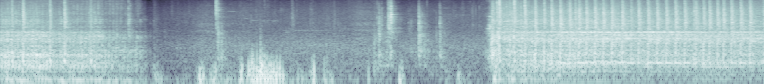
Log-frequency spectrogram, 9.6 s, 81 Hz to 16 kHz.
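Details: 1982 Maico 490 two-stroke, first start in 8 years after only a carb clean, kick-started with half compression: kick attempts with brief bursts, then it catches and holds a sharp, even, ringing run; normal start and run.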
